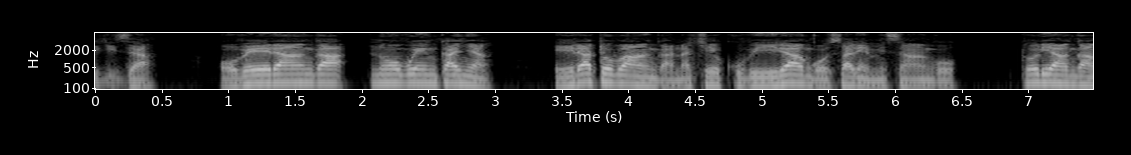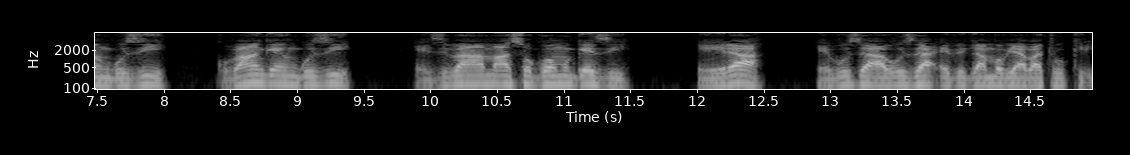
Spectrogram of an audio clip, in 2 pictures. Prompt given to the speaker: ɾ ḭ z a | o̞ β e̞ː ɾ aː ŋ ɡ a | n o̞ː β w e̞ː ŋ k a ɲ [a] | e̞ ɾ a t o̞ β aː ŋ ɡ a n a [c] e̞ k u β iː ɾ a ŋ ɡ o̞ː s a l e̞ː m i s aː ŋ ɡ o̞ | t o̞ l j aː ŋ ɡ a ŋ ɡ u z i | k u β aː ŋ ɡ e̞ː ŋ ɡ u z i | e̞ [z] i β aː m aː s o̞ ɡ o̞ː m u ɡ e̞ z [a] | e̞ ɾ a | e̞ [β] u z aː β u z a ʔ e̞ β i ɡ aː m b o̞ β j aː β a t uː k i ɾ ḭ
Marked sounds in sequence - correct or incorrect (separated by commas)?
correct, correct, correct, incorrect, correct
